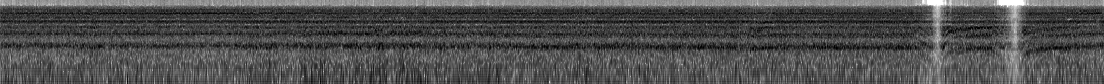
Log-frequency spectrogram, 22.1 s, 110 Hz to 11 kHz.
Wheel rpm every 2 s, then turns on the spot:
230, 230, 230, 230, 230, 210, 200, 200, 210, 130, 140.
none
